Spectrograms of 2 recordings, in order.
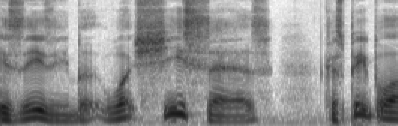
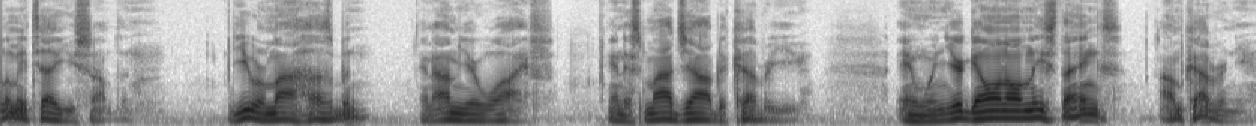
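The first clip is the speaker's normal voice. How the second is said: put-on, stern, mock-serious voice. Retelling what a wife said while looking at him: imitating wife speaking sternly. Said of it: "She looked at me, stern".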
